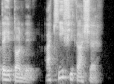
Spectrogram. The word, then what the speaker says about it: Aser: Aqui fica Axé. Eu falo Axé porque é a pronúncia que você aprende no hebraico, né?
